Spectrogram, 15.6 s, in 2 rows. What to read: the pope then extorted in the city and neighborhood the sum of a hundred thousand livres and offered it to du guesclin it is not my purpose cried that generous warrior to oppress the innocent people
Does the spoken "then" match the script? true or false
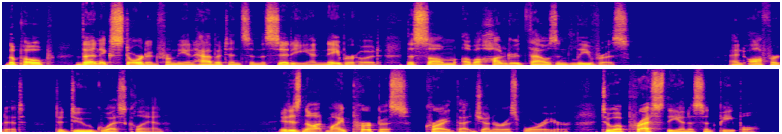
true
